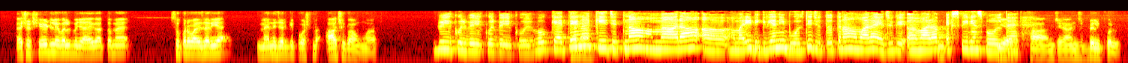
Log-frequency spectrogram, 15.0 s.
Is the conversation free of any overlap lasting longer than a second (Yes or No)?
Yes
